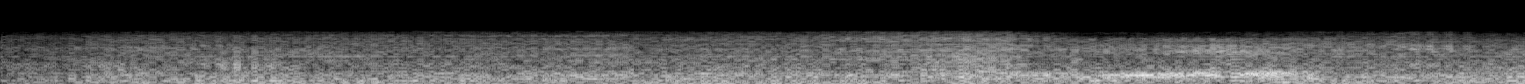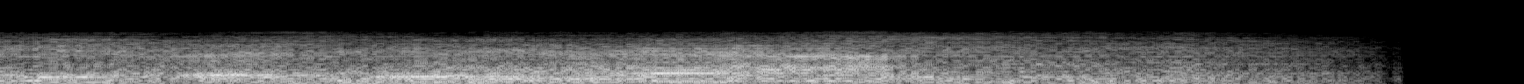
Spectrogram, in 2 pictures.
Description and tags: This is a UFO sound created by a waveform generator and manipulated by an audio editor ( I believe I used Audacity) to create an eerie sound of a UFO. I think I was trying to achieve the sound of a UFO hovering over a house. Then flying away. However, if you decide to use this in a movie, video or podcast send me a note, thx.
scratchy, ufo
